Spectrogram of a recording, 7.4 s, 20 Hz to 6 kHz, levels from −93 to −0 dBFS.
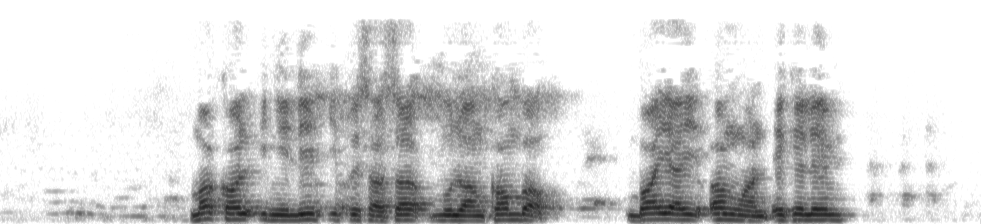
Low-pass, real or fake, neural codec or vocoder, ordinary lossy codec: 5.4 kHz; fake; codec, 16 kHz in and 24 kHz out, 1 kbps, XY-Tokenizer; MP3, 48 kbps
